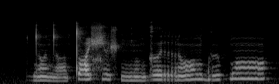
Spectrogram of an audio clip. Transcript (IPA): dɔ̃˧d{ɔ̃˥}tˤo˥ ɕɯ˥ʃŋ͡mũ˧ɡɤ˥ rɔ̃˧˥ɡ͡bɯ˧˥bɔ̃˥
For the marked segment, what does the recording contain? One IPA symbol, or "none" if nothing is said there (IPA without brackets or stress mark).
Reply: ɔ̃˩˧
